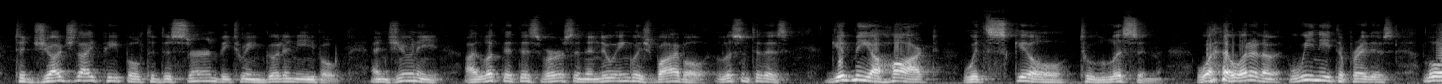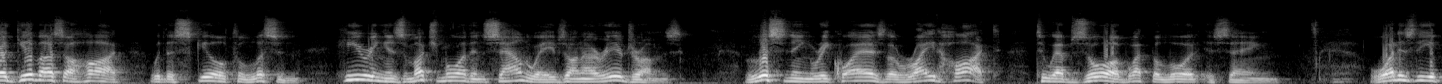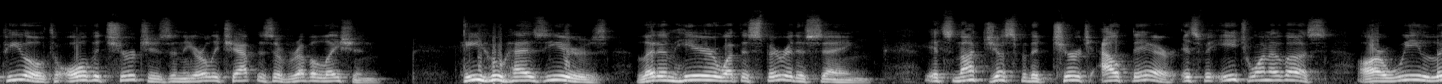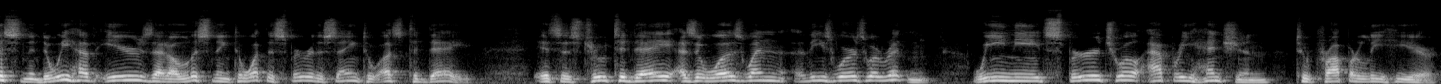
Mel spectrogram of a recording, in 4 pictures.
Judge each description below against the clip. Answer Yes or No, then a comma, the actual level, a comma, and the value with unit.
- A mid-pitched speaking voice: Yes, medium, 150 Hz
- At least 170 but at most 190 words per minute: No, average, 160 wpm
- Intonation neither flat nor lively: No, wide, 6.6 semitones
